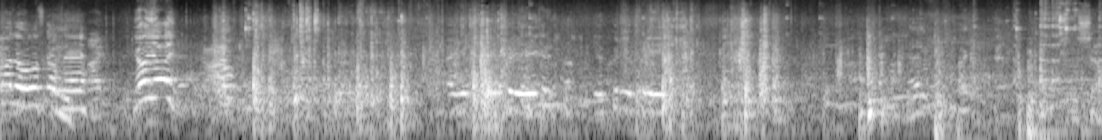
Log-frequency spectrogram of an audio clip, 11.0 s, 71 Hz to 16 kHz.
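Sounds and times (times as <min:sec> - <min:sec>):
metal fittings and bells jingling: 0:06.3 - 0:11.0.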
